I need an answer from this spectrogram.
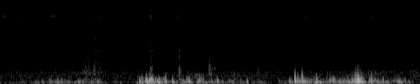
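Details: Grom, a stallion, flirting with his daughter: two low, rumbling, pulsed nickers, each lasting about a second, separated by a brief quiet pause, with faint background noise.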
